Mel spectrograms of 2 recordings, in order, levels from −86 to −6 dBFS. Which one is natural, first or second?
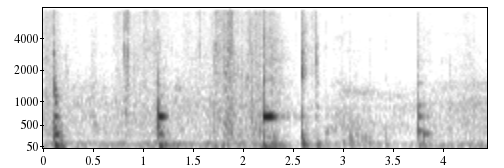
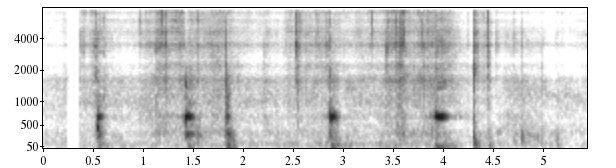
first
